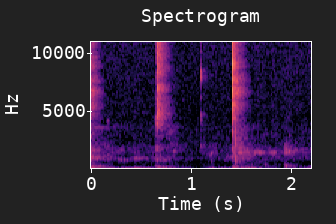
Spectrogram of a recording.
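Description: Faint clicking of a computer mouse: three short, sharp clicks about two-thirds of a second apart.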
